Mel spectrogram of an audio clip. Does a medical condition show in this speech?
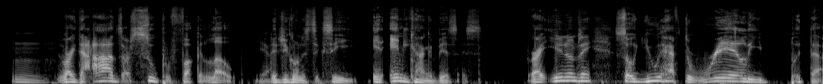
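No.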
